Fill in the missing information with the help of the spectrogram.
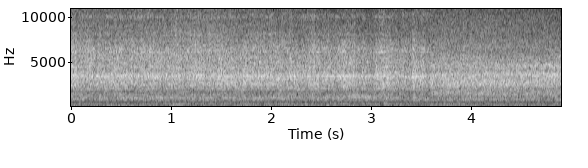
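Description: Steady heavy-machinery noise: a dump truck's diesel engine running while gravel is loaded into its bed, a deep rumble under a hissing rush.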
